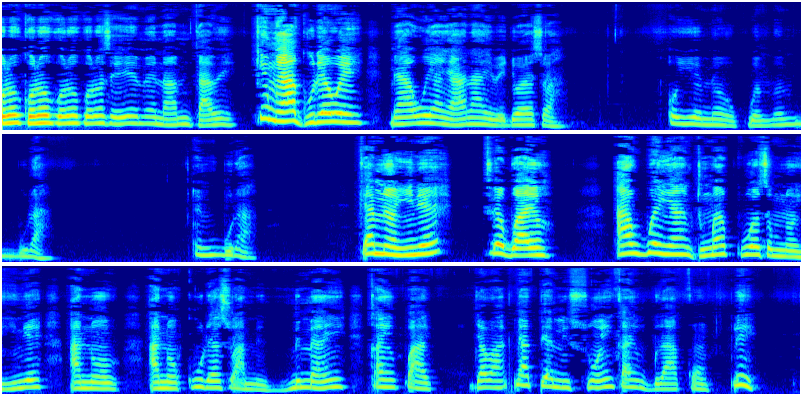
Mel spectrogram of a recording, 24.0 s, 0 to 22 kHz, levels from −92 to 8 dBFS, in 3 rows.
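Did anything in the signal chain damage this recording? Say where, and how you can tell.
Yes, at the codec stage: pre-echo from 2.49 to 2.55 s, just before "kiìŋ mùŋ yaà gulie". Quantisation noise spread across the transform block leaks about 57 ms ahead of the attack as hiss, showing as a broadband smear before the onset on a spectrogram.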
